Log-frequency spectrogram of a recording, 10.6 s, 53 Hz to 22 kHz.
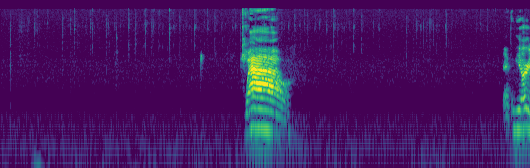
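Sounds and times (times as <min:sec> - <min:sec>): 
typing on a computer keyboard: 0:00.2 - 0:04.8, 0:06.1 - 0:07.4, 0:08.1 - 0:09.8
speech: 0:04.9 - 0:05.9, 0:10.2 - 0:10.6.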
